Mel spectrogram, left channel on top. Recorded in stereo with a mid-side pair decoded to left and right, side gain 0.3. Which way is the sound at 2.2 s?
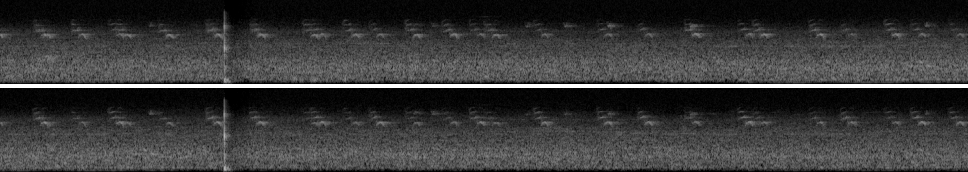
50° right.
